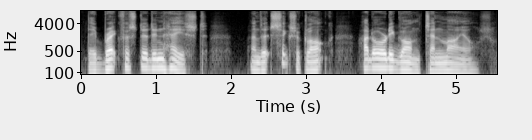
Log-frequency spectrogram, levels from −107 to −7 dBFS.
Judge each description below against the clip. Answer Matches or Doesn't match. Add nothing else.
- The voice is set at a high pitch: Doesn't match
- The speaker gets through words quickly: Doesn't match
